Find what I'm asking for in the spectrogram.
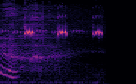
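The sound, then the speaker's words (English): Crickets chirp inside a video game museum: three short bursts of high, thin chirping, each cluster fading in and out, after a brief lower swooping sound at the start. “And who let the crickets out?”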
